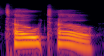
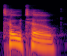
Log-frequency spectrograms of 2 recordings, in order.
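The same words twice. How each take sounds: First: There is a pause between the two syllables. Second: The two syllables run together without a pause.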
